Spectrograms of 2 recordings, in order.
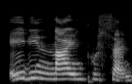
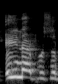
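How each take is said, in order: First: The words are spoken at a steady pace. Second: The words are spoken very quickly. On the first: Listeners have time to understand each idea. The speaker calls it right. "A steady pace with natural pauses" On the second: Listeners may miss the important figure. The speaker calls it wrong. "if you're speaking too fast"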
